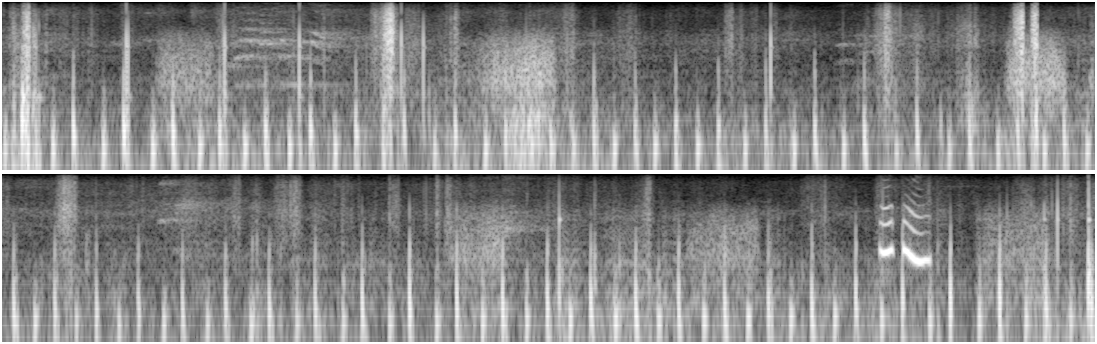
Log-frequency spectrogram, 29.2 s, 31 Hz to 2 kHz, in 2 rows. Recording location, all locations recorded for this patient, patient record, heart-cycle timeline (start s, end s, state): pulmonary valve (PV)
aortic valve (AV)+pulmonary valve (PV)+tricuspid valve (TV)+mitral valve (MV)
#Age: Child
#Sex: Female
#Height: 103.0 cm
#Weight: 14.0 kg
#Pregnancy status: False
#Murmur: Absent
#Murmur locations: nan
#Most audible location: nan
#Systolic murmur timing: nan
#Systolic murmur shape: nan
#Systolic murmur grading: nan
#Systolic murmur pitch: nan
#Systolic murmur quality: nan
#Diastolic murmur timing: nan
#Diastolic murmur shape: nan
#Diastolic murmur grading: nan
#Diastolic murmur pitch: nan
#Diastolic murmur quality: nan
#Outcome: Abnormal
#Campaign: 2014 screening campaign
0.00	7.58	unannotated
7.58	7.70	S1
7.70	7.86	systole
7.86	7.96	S2
7.96	8.14	diastole
8.14	8.24	S1
8.24	8.42	systole
8.42	8.52	S2
8.52	8.68	diastole
8.68	8.80	S1
8.80	8.96	systole
8.96	9.06	S2
9.06	9.26	diastole
9.26	9.36	S1
9.36	9.52	systole
9.52	9.62	S2
9.62	9.88	diastole
9.88	9.98	S1
9.98	10.16	systole
10.16	10.26	S2
10.26	10.52	diastole
10.52	10.64	S1
10.64	10.82	systole
10.82	10.90	S2
10.90	11.20	diastole
11.20	11.30	S1
11.30	11.48	systole
11.48	11.58	S2
11.58	11.89	diastole
11.89	12.00	S1
12.00	12.18	systole
12.18	12.26	S2
12.26	12.60	diastole
12.60	12.70	S1
12.70	12.88	systole
12.88	12.98	S2
12.98	13.26	diastole
13.26	29.15	unannotated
